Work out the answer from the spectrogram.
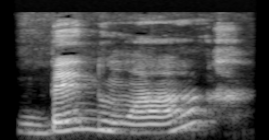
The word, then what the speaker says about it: baignoire: I don't pronounce the E, and the AI make the sound E, baignoire.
